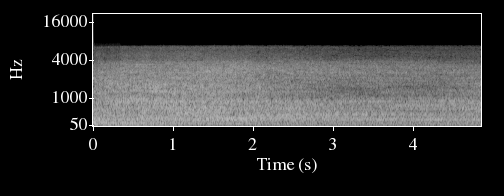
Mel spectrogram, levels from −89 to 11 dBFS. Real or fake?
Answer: real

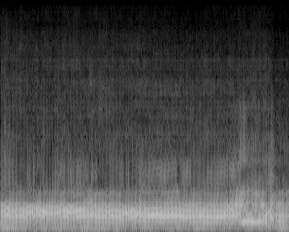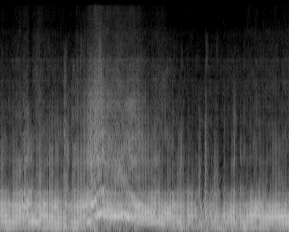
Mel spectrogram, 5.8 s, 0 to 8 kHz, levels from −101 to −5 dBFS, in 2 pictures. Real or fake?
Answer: fake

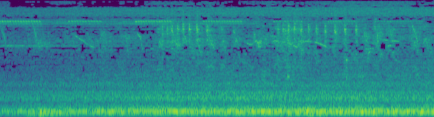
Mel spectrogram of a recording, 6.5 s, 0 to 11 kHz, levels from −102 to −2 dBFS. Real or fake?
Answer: real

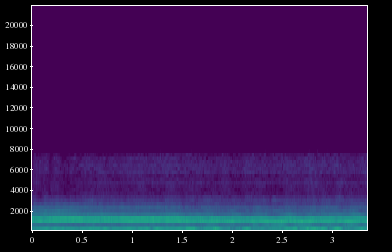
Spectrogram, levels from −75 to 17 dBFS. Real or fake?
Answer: fake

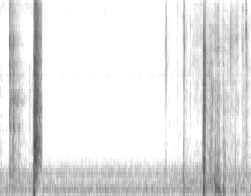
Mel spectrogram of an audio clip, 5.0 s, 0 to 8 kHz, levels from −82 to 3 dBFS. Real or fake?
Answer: fake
